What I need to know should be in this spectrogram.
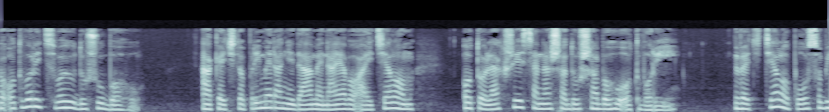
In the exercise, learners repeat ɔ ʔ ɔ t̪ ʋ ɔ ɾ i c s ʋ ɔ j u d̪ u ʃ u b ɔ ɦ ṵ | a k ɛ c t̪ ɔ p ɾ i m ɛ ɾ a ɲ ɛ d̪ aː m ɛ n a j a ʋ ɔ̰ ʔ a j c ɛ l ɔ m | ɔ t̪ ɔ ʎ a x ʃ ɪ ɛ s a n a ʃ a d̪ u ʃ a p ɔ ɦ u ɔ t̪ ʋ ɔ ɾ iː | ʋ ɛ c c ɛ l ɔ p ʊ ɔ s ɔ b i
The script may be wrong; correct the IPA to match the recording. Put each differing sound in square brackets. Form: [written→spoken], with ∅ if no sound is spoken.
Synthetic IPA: ɔ ʔ ɔ t̪ ʋ ɔ ɾ i c s ʋ ɔ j u d̪ u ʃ u b ɔ ɦ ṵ | a k ɛ c t̪ ɔ p ɾ i m ɛ ɾ a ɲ ɛ d̪ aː m ɛ n a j a ʋ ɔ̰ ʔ a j c ɛ l ɔ m | ɔ t̪ ɔ ʎ a x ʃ ɪ ɛ s a n a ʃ a d̪ u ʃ a [p→b] ɔ ɦ u ɔ t̪ ʋ ɔ ɾ iː | ʋ ɛ c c ɛ l ɔ p ʊ ɔ s ɔ b i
